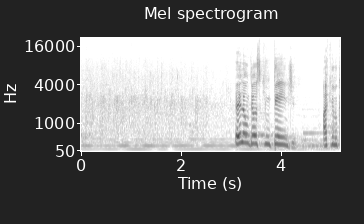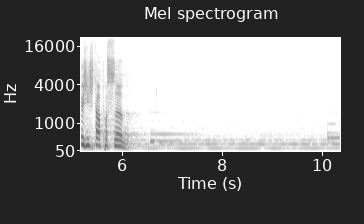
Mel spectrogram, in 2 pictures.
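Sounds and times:
audience applauding during a sermon: 0.0 - 3.2
speech: 3.1 - 6.2.

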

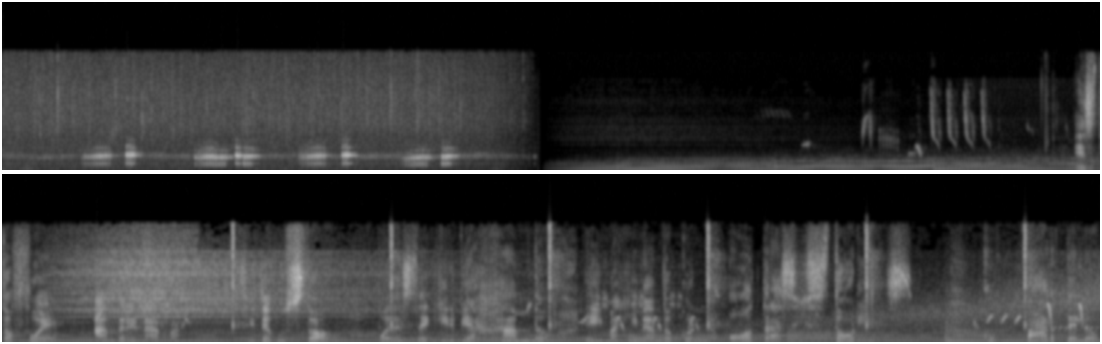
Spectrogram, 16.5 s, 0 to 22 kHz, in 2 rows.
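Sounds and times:
toads croaking in raspy paired calls: 0.6 - 3.8
soft sustained melody: 4.1 - 16.4
speech: 8.1 - 16.4.

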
